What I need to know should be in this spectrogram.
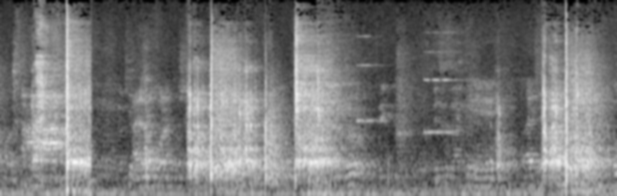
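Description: A loaded barbell drops and bangs onto the floor with a ringing echo in a large hall.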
